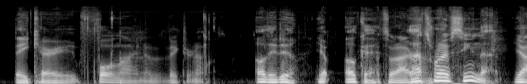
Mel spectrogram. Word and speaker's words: Victorinox: There's an I there, Victorinox. I know, but I think it's just pronounced Victorinox. Yeah, Victorinox.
